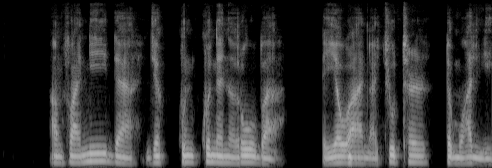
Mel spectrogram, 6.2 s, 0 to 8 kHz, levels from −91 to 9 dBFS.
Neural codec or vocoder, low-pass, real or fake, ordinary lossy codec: codec, 16 kHz, 4.8 kbps, FACodec; none; fake; none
